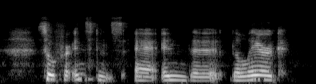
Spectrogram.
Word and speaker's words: Lairg: So for instance, in the Lairg, I can hear everybody in Lairg correcting me to Lurg pronunciation.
